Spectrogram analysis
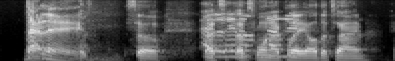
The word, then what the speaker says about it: Dale: Dale.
